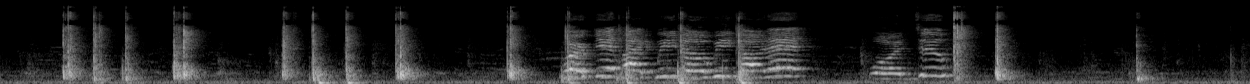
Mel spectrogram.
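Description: Young girls clap their hands in a sharp rhythm.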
